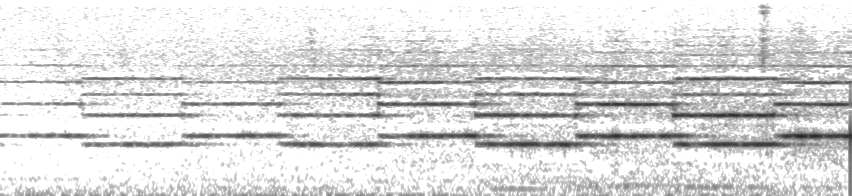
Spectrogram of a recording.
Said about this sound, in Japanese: 私は夢うつつの中で救急車のサイレンを聞いた。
